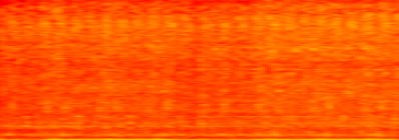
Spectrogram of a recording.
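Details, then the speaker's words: Engine still on some choke after cleaning and regapping a nearly closed, sooty number four spark plug and resetting points gap: steady even low idle, no exhaust popping or misses; ticking over normally. "But now, I'm pretty happy with what's going on now here. That's ticking over nicely."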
